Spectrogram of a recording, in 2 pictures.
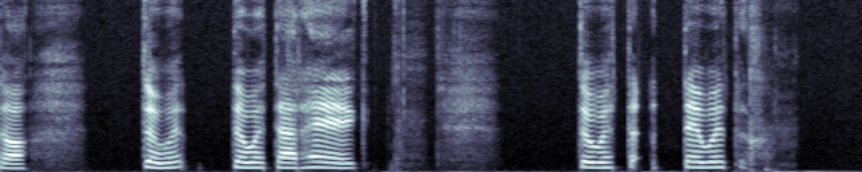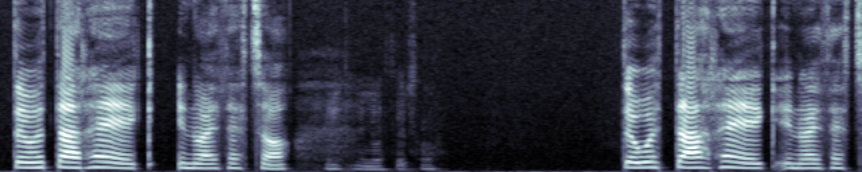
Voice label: "rheg", Welsh

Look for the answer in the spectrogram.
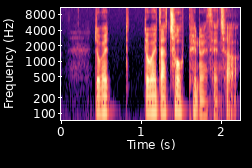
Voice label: "twp", Welsh

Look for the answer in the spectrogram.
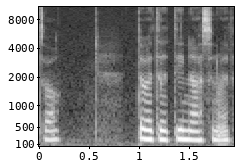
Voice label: "dinas", Welsh

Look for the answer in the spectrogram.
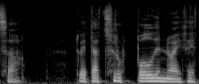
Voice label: "trwbl", Welsh

